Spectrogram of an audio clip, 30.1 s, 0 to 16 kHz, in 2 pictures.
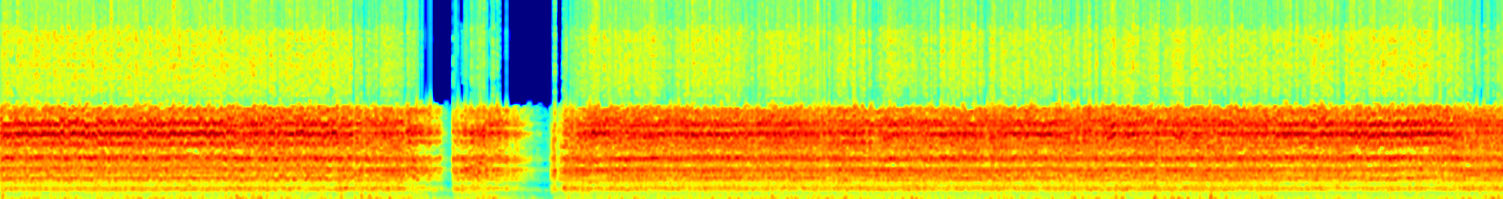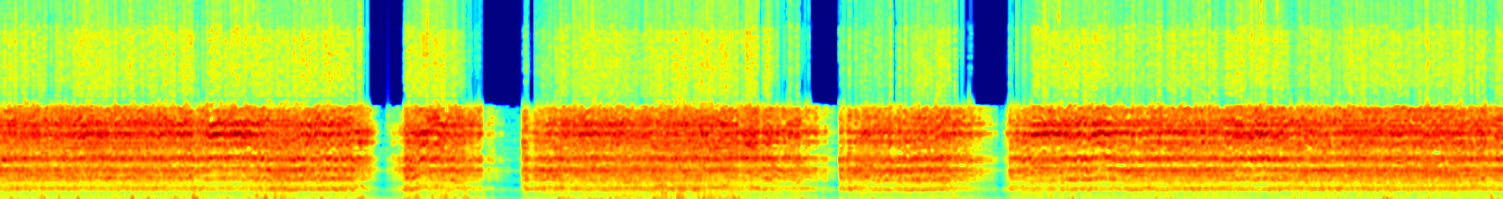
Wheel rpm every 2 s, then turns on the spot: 210, 200, 80, 220, 230, 230, 230, 220, 230, 130, 170, 170, 140, 210, 210.
none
